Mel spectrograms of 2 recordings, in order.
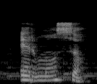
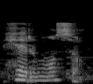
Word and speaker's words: hermosa: E as sound ha later Archie is a silent letter do not ever read letter H in Spanish language hola hermano Hermosa don't ever say hula hermana Hermosa it's around as innocent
